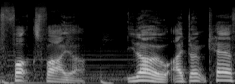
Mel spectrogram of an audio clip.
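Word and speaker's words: Fox-Fire: enemies and yes guys i realize i'm saying it wrong it's because i miss mozilla firefox i know the ability is actually called fox fire you know i don't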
